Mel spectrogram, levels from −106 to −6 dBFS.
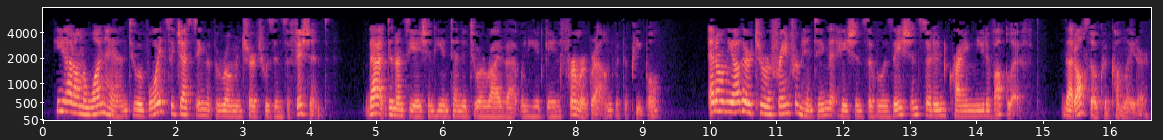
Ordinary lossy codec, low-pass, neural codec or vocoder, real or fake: MP3, 24 kbps; 7.2 kHz; none; real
